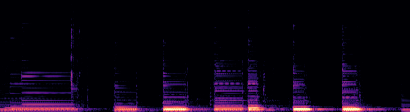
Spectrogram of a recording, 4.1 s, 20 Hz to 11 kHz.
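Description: Sadowsky electric guitar playing a G7 chord, held for nearly a second, then about six short chord stabs.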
